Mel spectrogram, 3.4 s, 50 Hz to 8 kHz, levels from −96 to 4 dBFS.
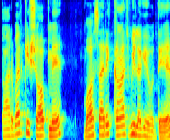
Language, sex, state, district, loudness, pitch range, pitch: Hindi, male, Madhya Pradesh, Katni, -15 LUFS, 150-185 Hz, 165 Hz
